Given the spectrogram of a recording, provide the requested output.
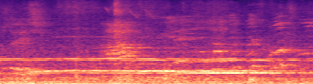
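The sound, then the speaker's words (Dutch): A haunted castle ride's entrance soundtrack, which plays as visitors come in, sounds as steady, droning music tones amid a busy crowd with children's voices chattering in the background throughout. “Ja, en dan die, die, die soundtrack die ook afspeelt als je binnenkomt, hè, dat geeft al zo'n.”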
